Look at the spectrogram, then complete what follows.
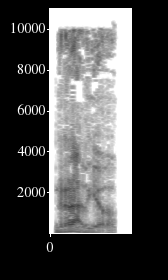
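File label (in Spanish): "radio", Spanish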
